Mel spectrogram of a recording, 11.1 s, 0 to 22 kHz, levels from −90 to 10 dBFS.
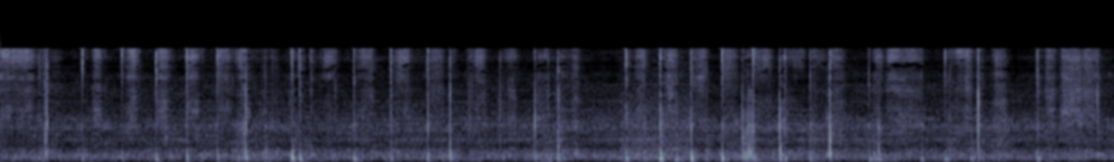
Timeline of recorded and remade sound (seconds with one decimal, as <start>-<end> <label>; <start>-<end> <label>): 0.0-6.2 remade; 6.2-6.9 recorded; 6.9-11.1 remade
